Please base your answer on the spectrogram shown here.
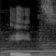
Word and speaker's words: ate: or minus 1 because the E at the end of the word is silent. It does not make a sound.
